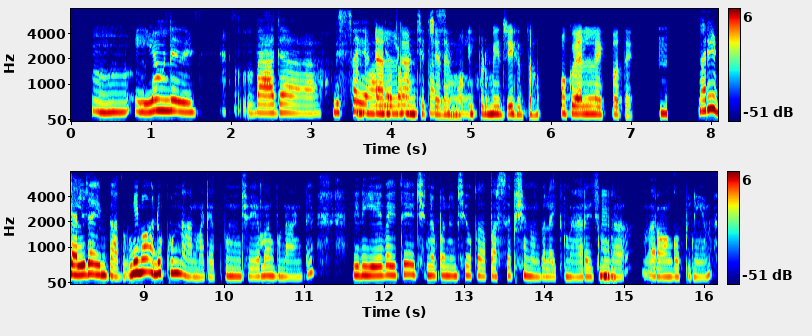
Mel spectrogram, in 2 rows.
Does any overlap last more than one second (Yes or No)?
Yes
